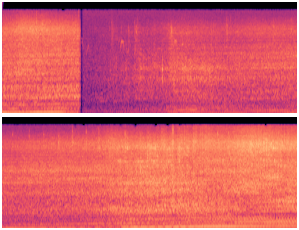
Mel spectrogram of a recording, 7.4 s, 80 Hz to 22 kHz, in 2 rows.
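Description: A car engine runs loud, then cuts off suddenly about a second in. A Porsche 911's air-cooled flat-six then comes closer and closer, its note growing louder and slowly rising in pitch as it accelerates up to and past the microphone.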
